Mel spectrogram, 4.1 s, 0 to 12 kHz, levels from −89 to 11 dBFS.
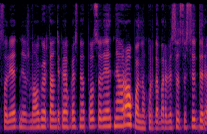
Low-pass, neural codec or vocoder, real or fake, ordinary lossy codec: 10.8 kHz; codec, 24 kHz, 1 kbps, SNAC; fake; MP3, 64 kbps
